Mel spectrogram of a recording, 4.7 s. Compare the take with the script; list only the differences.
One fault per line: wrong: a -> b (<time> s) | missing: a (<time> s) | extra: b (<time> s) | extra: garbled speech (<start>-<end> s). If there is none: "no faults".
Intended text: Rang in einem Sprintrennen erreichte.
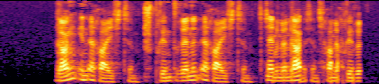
wrong: einem -> erreichte (1.1 s)
extra: garbled speech (3.2-4.5 s)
